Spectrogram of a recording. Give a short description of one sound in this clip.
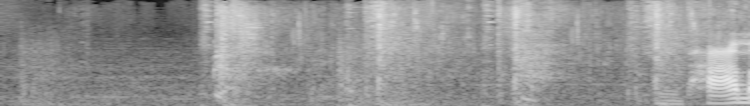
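A knife swishes and slashes through the air.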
